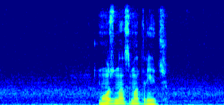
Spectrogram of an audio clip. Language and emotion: Russian, neutral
